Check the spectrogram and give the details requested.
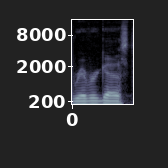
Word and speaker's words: VERGHXST: Yeah, I have a solo electronic music project called River Ghost. It's spelled in a way that you'll never find it, but it is on.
